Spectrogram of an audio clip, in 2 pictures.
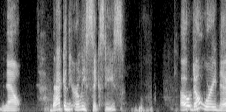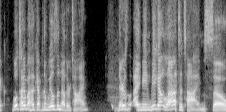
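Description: An enthusiastic, upbeat man's voice, high in pitch with very wide pitch swings, a fairly slow pace and long, frequent pauses, in dry sound with no echo. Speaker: host of a history trivia show; local historian. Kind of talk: presentation talk to an online audience. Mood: enthusiastic, friendly.

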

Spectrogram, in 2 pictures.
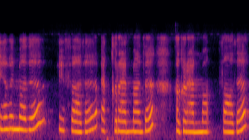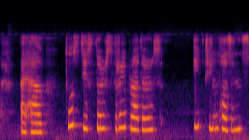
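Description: A put-on character voice, female-sounding and extremely high in pitch, with long, frequent pauses. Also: fairly slow pace. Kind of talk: in-character interview. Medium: actual play. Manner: earnest, calm, slightly formal and defensive.

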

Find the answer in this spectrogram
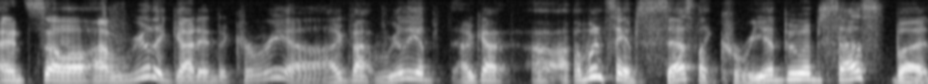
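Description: An American-accented man speaks at a moderate pace with lively intonation and hardly any pauses. The background is quiet. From United States. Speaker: Korean food promoter and food blogger; food blogger. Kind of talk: casual interview chat. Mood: relaxed, cheerful. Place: home room. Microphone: video call.

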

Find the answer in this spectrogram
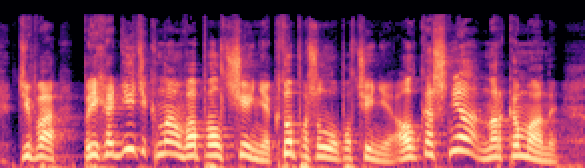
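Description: A man talking at a fairly quick pace with very wide pitch swings. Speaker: video chat roulette host. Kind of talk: casual chat. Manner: calm.

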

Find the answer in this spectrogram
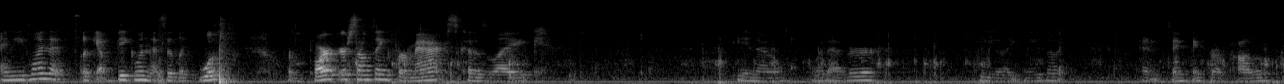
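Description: Over noticeable background noise, a woman speaks at a moderate pace with long, frequent pauses. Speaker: pet vlogger. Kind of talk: casual vlog chat. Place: home room. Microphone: camera far.

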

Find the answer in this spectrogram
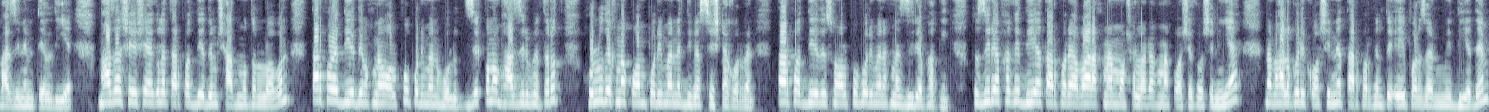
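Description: A woman speaks at a fairly high pitch with ordinary pitch variation and very even loudness, recorded very cleanly against a silent background in a dry, close sound with no echo. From Rangpur, northern Bangladesh. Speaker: cooking vlogger. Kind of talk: cooking tutorial. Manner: casual, chatty.

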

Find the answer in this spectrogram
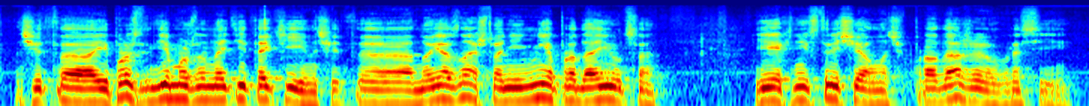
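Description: A man's medium-pitched voice at a moderate pace, with fairly even intonation. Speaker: city mayor. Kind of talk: interview. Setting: studio. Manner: halting. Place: studio.

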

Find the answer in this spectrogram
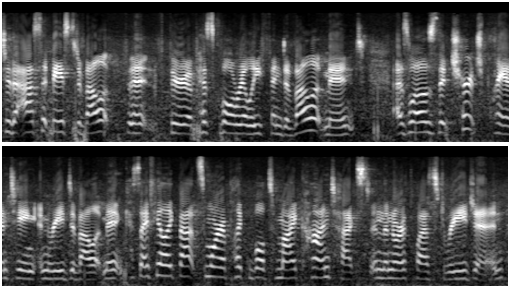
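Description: Over music in the background, a woman talks very fast in a high voice with hardly any pauses and ordinary pitch variation. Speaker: church missionary reporting. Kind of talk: casual report to camera. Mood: cheerful, smiling. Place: street. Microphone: lapel.

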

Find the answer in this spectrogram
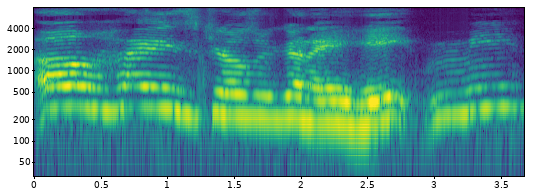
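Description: Mumbling at a very slow pace, a woman speaks in a high pitch with lively intonation over light background noise. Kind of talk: drowsy casual talk. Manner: slurred, groggy post-anesthesia mumble. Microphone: phone near.

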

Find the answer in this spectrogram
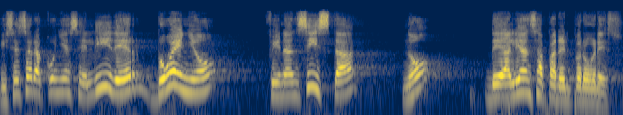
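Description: Speaking at a moderate pace, a man with a high voice uses lively intonation against a quiet background. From Peru. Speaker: TV news host. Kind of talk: political interview. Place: studio. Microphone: lapel.

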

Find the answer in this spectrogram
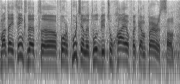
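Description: Against light background noise, a man with a Russian accent speaks at a high pitch, the sound dry with no echo. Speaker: exiled opposition politician. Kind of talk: TV interview. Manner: halting, with fillers. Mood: calm, serious. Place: street. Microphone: lapel.

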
